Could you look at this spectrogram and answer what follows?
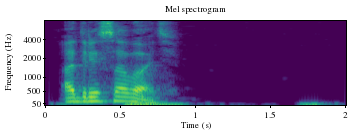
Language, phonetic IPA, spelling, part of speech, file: Russian, [ɐdrʲɪsɐˈvatʲ], адресовать, verb, Ru-адресовать.ogg
- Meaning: to address (something to someone)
